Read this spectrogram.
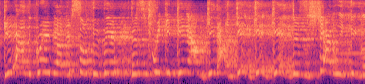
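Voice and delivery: high, frantic shout to get out; panicked yelling. Retold or imitated. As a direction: scream a warning across the graveyard. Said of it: "I'm yelling".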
